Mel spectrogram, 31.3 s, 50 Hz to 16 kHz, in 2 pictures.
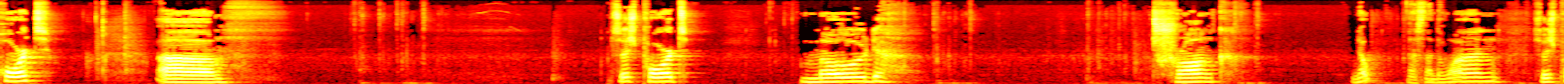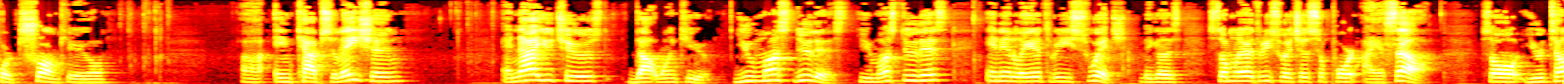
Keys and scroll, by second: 4.0 shift+/, 7.7-9.4 typing, 10.6-12.4 typing, 13.6 BackSpace, 15.6-19.2 typing, 19.4 Tab, 20.4 shift+/, 21.9-24.5 typing, 25.3 Return.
